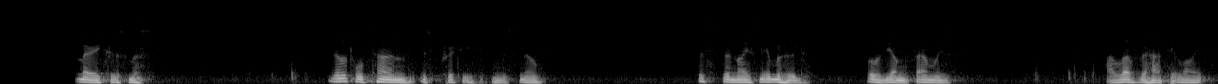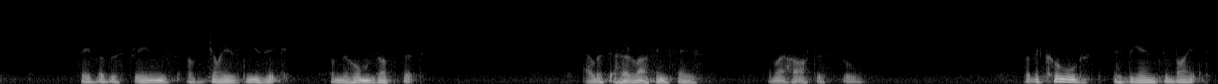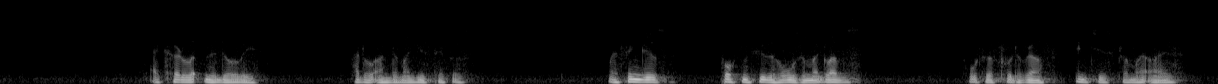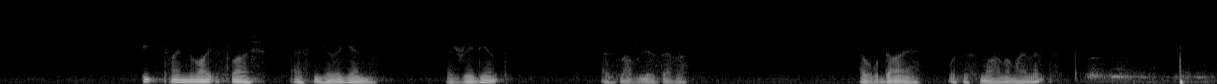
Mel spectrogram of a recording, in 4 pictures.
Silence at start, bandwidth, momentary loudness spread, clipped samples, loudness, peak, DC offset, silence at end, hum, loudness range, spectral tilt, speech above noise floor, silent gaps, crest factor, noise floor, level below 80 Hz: 0.75 s; 6.2 kHz; 15 LU; under 0.1%; -28 LUFS; -10 dBFS; under 0.1%; 0.1 s; none; 8 LU; -10.5 dB/octave; 40 dB; none; 18 dB; -66 dBFS; -56 dBFS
